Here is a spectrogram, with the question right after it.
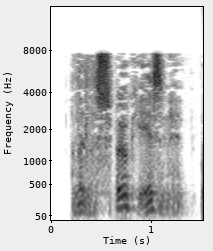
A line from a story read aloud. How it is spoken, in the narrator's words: Remy whispered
